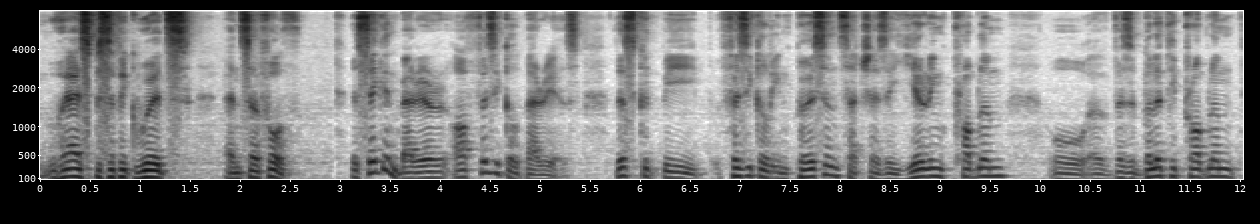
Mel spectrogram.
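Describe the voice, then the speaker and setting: A man with a South African accent giving a communication skills tutorial, explaining ideas in a conversational way with emphatic asides. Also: mid-range voice. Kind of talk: tutorial lecture.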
